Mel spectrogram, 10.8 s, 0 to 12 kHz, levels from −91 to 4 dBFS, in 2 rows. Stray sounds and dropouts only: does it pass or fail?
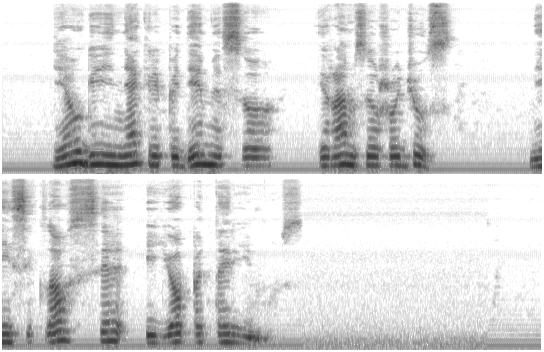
pass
